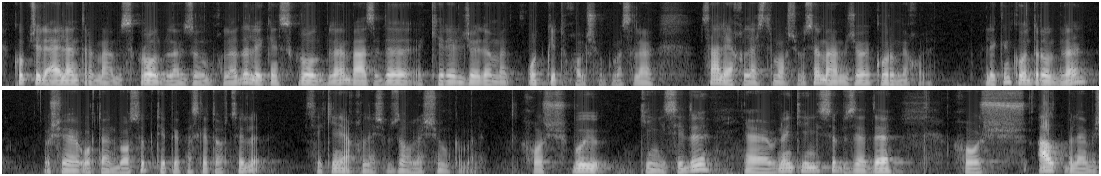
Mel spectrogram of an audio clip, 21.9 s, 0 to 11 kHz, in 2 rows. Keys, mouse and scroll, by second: 0.3-0.8 scroll up 5, 0.8-1.2 scroll down 5, 1.2-1.6 scroll up 5, 1.6-1.9 scroll down 5, 1.9-3.7 scroll up 11, 3.7-4.4 scroll up 1, 4.4-7.4 scroll down 1, 9.4 scroll up 1, 9.5 scroll down 1, 12.4-15.4 ctrl+middle drag, 16.0-18.9 scroll down 10, 21.1 scroll up 4.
